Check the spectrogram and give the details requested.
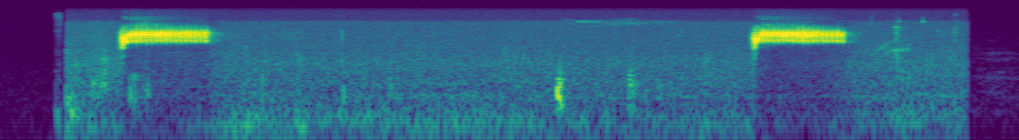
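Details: Spotted towhee (Pipilo maculatus) song, a xeno-canto recording: two dry, buzzy, high trills, each about half a second long and roughly five seconds apart, over faint hiss and quiet ticks, with other birds in the background.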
